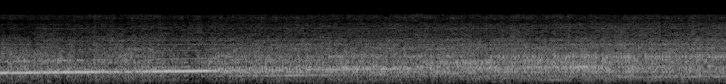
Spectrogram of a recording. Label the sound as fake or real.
fake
